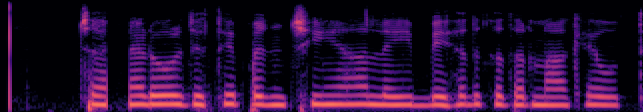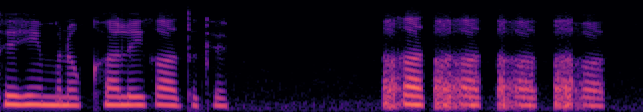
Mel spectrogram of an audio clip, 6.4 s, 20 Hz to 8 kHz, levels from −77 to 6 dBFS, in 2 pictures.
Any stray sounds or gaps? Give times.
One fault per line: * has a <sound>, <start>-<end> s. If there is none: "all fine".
* has a dropout, 0.5-0.7 s
* has a laugh, 5.1-6.2 s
